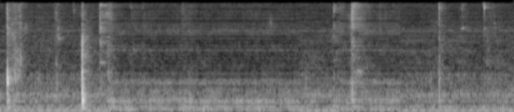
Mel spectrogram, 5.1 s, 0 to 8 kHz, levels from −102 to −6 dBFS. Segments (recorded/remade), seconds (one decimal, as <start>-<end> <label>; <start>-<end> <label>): 0.0-1.1 recorded; 1.1-3.0 remade; 3.0-3.4 recorded; 3.4-4.0 remade; 4.0-5.1 recorded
